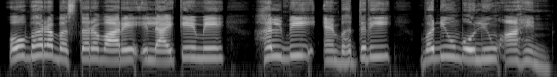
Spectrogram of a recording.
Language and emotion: Sindhi, neutral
